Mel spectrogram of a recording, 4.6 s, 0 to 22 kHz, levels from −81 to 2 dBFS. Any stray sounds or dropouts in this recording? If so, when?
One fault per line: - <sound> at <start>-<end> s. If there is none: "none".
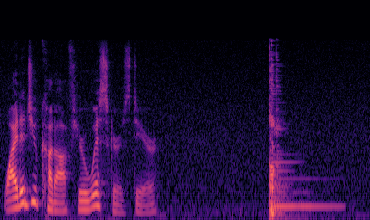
- thud at 3.4-4.3 s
